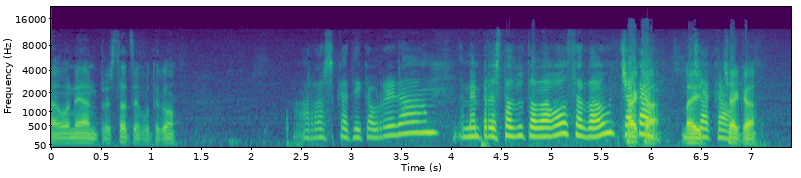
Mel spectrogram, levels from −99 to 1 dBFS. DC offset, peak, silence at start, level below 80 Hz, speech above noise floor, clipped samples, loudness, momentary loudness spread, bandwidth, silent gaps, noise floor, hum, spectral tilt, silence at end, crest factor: under 0.1%; 0 dBFS; 0 s; -44 dBFS; 36 dB; under 0.1%; -16 LUFS; 15 LU; 12.5 kHz; none; -52 dBFS; none; -5.5 dB/octave; 0.3 s; 16 dB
